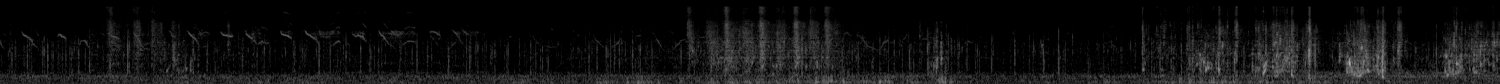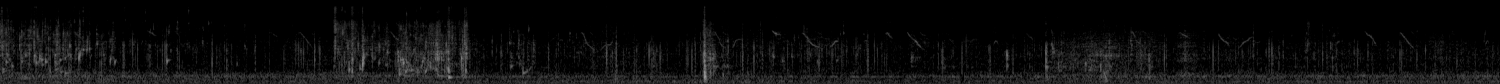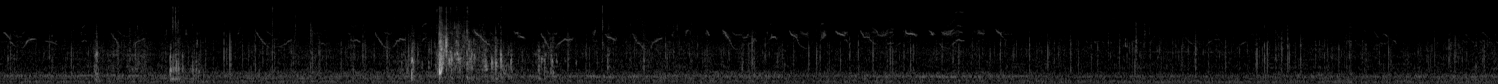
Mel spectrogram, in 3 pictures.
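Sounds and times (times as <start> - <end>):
water trickling: 0.1 - 44.9
water splashing off fishing net: 11.4 - 16.1, 34.1 - 35.6.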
